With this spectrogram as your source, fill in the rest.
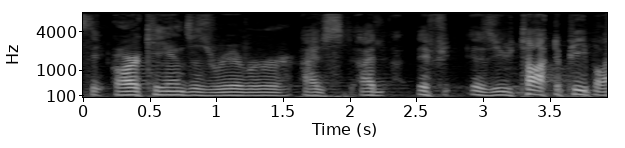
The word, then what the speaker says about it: Arkansas: By the way, Cynthia, it's the Arkansas River. As you talk to people out in the rest of the country, they occasionally mispronounce that word. I just want to be clear. This is the Arkansas River.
